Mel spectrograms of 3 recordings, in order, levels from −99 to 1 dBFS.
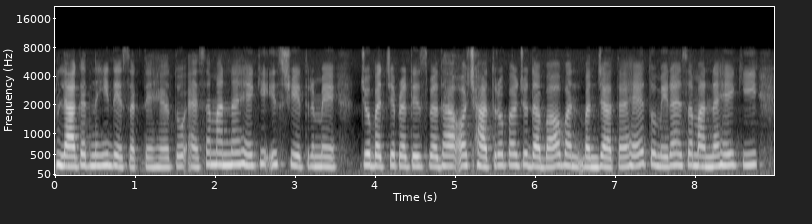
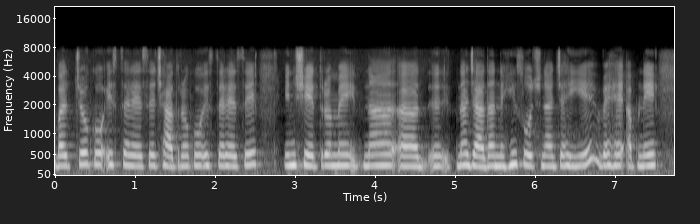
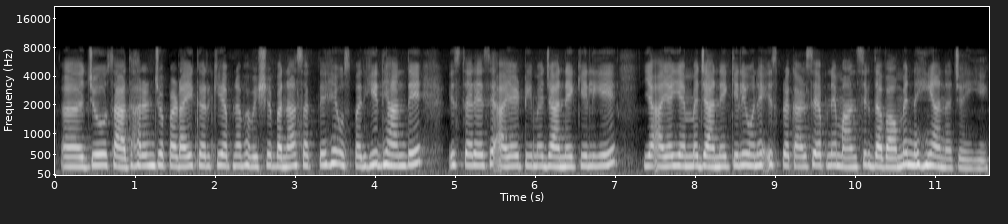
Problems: background sounds at intervals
